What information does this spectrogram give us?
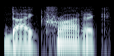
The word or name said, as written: dicrotic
